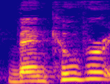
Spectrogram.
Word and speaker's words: Vancouver: See, Vancouver is in Canada.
